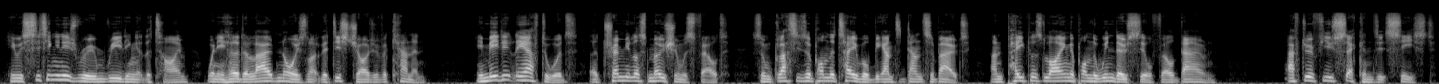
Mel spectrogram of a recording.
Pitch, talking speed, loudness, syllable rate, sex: 135 Hz, 220 wpm, -19 LUFS, 6.4 syllables/s, male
